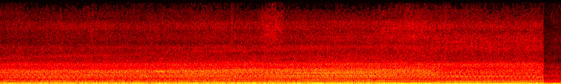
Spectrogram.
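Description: A pickup truck engine runs loud and close, its low rumble holding steady for several seconds before cutting off abruptly near the end.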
